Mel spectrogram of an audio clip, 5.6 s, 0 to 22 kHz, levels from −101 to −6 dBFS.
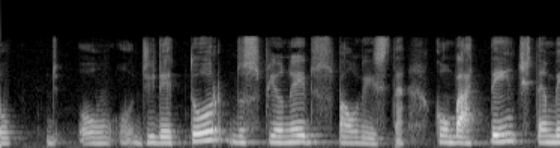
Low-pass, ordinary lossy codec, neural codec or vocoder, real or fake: none; none; none; real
